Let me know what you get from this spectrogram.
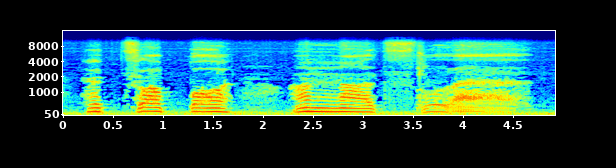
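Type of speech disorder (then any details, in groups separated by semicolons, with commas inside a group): Spastic dysarthria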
